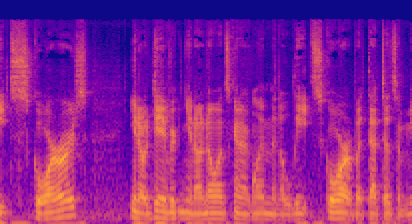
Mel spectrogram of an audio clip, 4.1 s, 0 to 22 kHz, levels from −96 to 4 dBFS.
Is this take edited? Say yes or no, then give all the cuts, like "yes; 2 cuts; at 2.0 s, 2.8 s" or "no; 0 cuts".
yes; 2 cuts; at 1.8 s, 2.5 s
